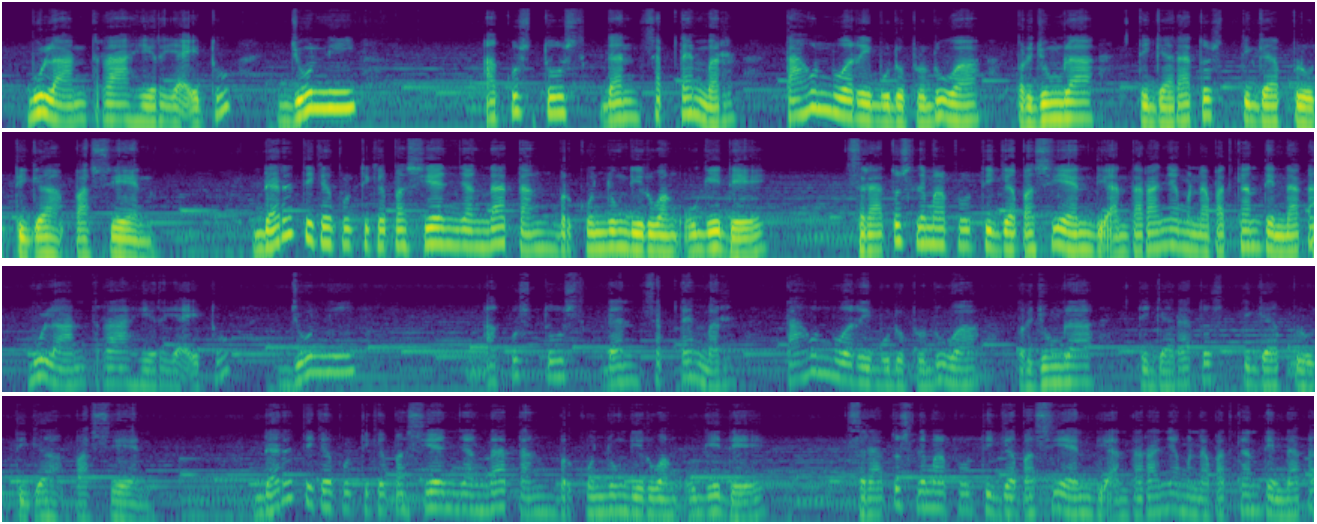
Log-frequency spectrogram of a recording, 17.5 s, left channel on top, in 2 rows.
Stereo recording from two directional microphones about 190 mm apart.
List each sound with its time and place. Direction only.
0.3 s speech: 30° left (ahead or behind)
